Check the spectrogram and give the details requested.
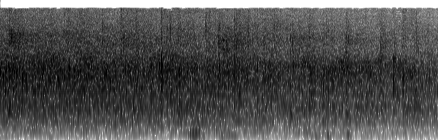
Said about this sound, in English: Kindly clap with me as we thank him. Thank you so much.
